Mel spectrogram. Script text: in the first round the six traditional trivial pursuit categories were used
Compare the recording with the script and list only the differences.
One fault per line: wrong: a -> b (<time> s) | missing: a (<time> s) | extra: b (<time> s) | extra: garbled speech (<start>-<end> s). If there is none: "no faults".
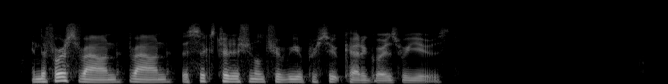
extra: round (1.3 s)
